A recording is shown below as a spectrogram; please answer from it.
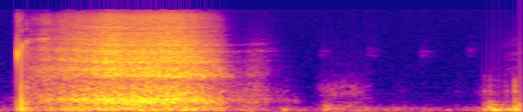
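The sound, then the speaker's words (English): A deep breath taken during a relaxation pause: one long, airy, fairly loud inhalation lasting about a second, followed by faint soft breathing sounds. “take a deep breath”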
